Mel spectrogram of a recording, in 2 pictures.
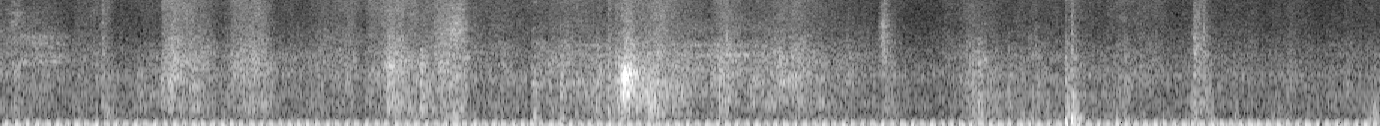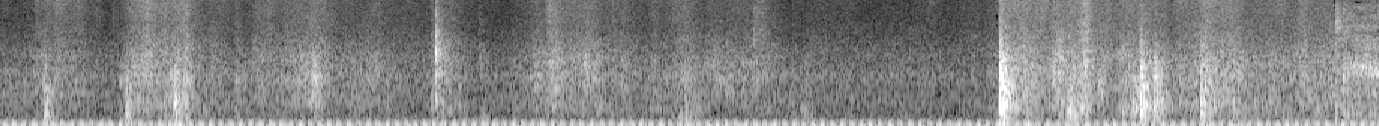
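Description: Hard plastic parts knock and clatter close by as they are handled.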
